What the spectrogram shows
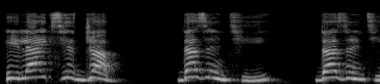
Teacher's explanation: Doesn't he? You see, the intonation is falling. So instead of going up, it is going down. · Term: falling intonation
